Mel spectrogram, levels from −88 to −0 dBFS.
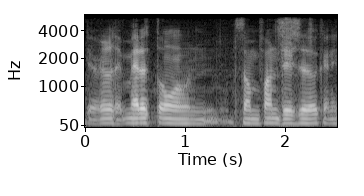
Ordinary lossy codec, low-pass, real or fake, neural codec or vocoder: none; 5.4 kHz; fake; codec, 16 kHz, 0.8 kbps, ZipCodec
